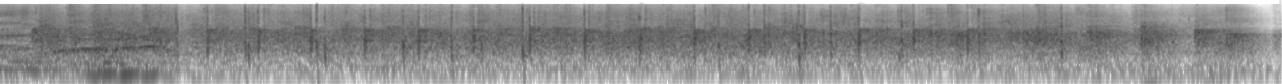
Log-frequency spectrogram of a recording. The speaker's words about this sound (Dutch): Eh, en we gaan, eh, ja, nog nog één keer applaus. Nog even.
